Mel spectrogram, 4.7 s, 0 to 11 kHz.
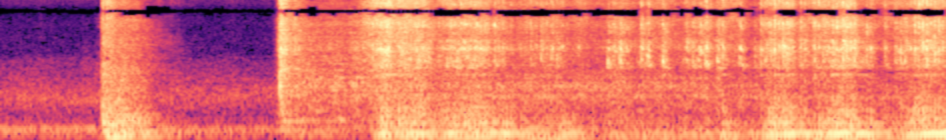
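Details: Barn-find 1969 Mustang Mach 1, 302 Ford small block with Erson cam, Holley 600 carb, choke disabled, fresh 15W-40 oil: cold start cranks, catches, settles to a lumpy cam idle with short blips; no knock heard.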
